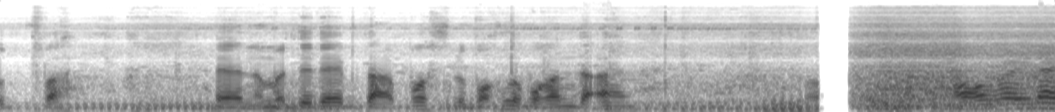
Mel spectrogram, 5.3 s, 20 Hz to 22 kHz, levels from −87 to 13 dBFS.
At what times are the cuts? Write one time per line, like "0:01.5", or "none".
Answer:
0:04.0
